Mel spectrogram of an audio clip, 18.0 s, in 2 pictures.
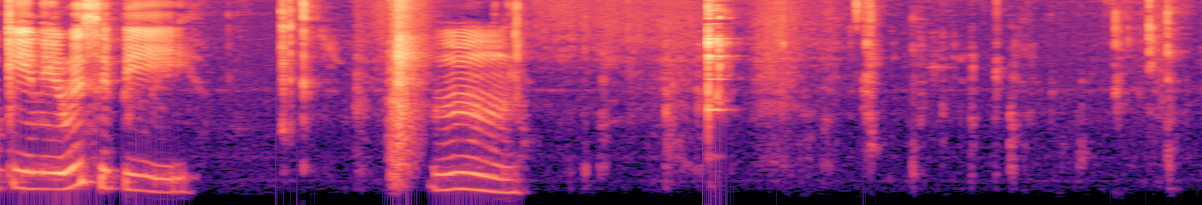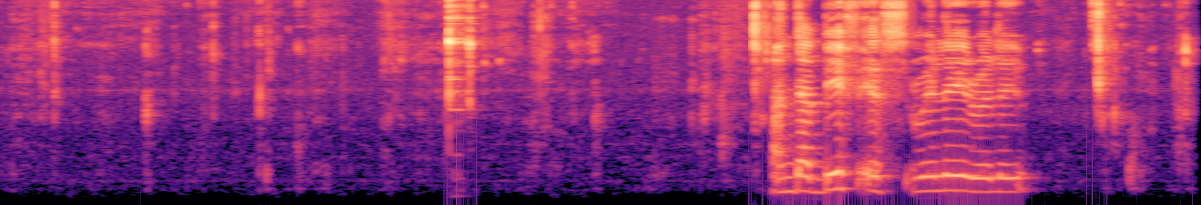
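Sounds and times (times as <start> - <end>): chewing with mouth clicks: 5.9 - 14.9, 16.8 - 18.0
metal spoon scraping a plate: 12.4 - 12.7.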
